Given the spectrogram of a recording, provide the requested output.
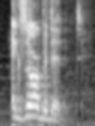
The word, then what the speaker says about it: exorbitant: Exorbitant, bedent, bedent.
